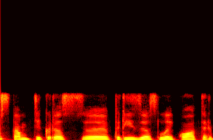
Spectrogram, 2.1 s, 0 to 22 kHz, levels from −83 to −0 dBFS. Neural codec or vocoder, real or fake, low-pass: codec, 16 kHz, 1 kbps, FreqCodec, larger model; fake; 7.2 kHz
